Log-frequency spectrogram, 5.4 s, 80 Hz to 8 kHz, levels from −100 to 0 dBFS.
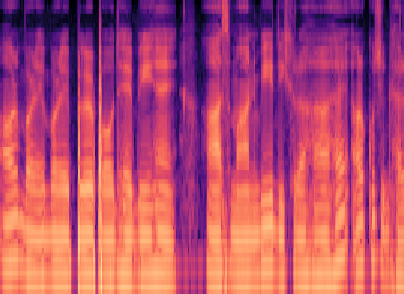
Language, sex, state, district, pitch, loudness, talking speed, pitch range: Hindi, male, Jharkhand, Ranchi, 105 Hz, -21 LUFS, 155 wpm, 100-115 Hz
